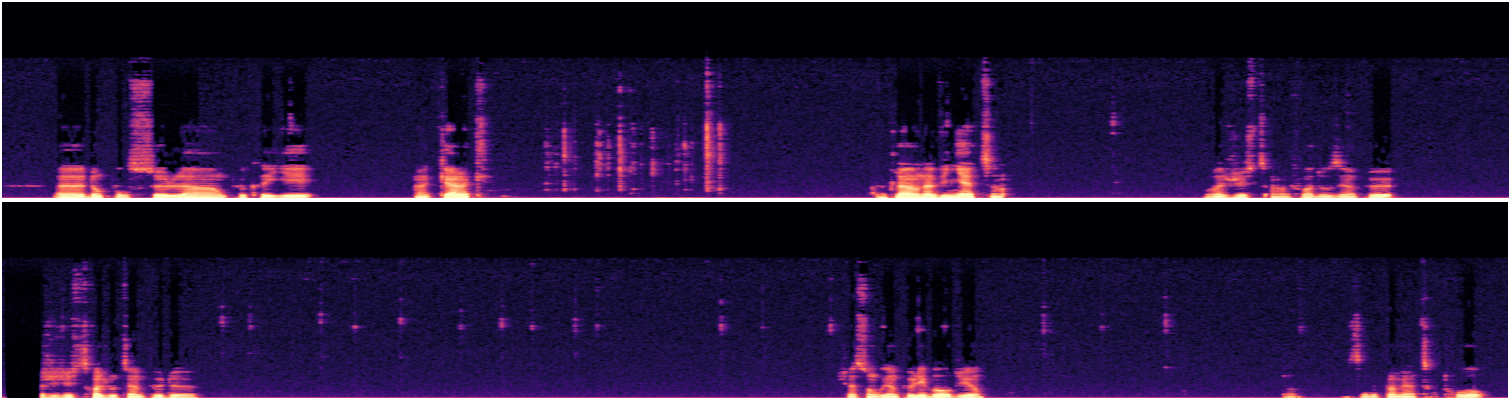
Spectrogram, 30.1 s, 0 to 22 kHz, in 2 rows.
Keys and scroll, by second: 5.6-7.7 typing.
